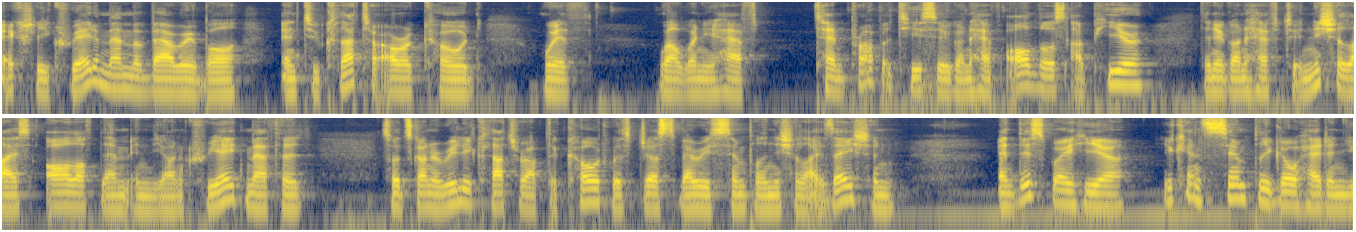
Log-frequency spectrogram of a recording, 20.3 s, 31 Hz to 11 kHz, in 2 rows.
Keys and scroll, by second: 1.5 ctrl+w, 18.3 ctrl+w, 20.1 ctrl+w.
